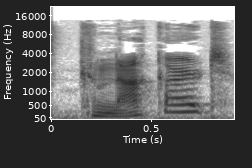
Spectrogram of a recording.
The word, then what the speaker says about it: Knockaert: But he comes flying in, like basically aiming for the knee, and it's Knockaert, which still doesn't seem like the way you should pronounce that name. Brighton. He's French. That's why. Yeah, but it seems like it should just be Knockaert, is all I'm saying.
